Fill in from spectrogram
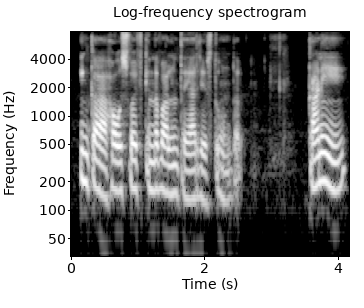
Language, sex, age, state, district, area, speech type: Telugu, male, 45-60, Andhra Pradesh, West Godavari, rural, spontaneous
